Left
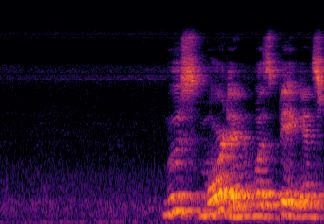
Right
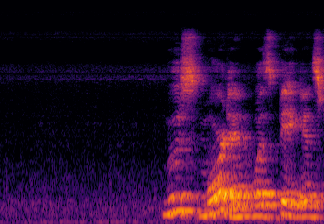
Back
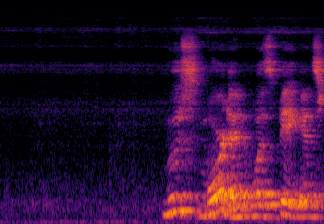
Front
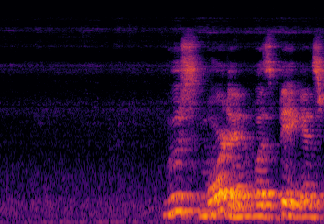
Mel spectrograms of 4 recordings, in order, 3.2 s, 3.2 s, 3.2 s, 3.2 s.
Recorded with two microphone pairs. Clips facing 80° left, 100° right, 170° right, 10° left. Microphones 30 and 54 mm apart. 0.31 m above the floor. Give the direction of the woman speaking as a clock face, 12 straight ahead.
6 o'clock.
